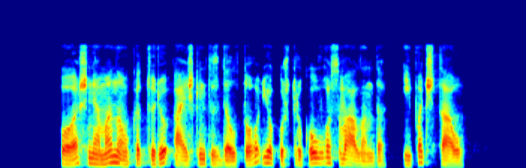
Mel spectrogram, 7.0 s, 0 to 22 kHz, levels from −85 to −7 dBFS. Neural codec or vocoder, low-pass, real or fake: none; 7.2 kHz; real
